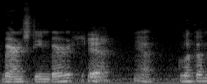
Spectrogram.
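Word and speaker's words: Berenstain: Berenstein Bears?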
